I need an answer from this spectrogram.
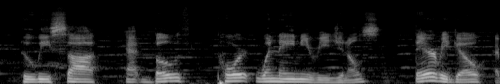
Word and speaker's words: Port Hueneme: The 1 seed of Robot Dolphins and High Tide, who we saw at both Port Hueneme regionals, there we go, I pronounced it right this time, took on the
